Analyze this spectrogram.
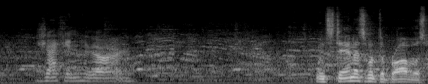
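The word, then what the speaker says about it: Jaqen H'ghar: But she knows Jagan Hagar. Did you just say it right? I don't think I said it right. Totally fuck up every time. That's a tough name. Jaqen Hagar.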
